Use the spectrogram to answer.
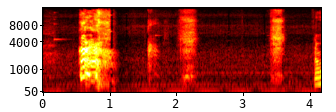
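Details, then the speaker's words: Repeated sneezing, several in a row and unable to stop: one loud explosive sneeze followed by softer sneezes and breaths. "see what I mean I just can't stop sneezing but yeah that's what's happening"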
